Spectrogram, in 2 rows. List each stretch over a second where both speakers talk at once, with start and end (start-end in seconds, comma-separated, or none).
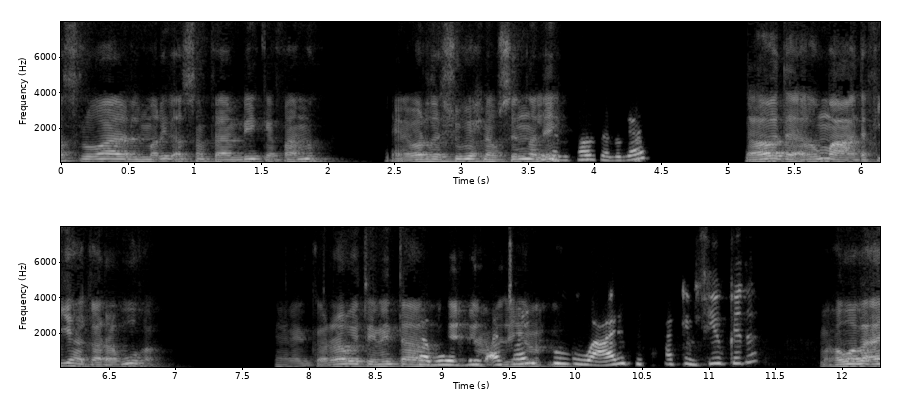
8.8-10.0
